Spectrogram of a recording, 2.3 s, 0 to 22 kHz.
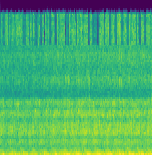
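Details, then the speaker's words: Model locomotive on an NGS Northern clone chassis with an extended K5 tender, all 8 wheels running, at 50% throttle: steady, even whir of wheels and motor, no gear grind or clicking, gear noise gone. "all you hear is the worring of the wheels. The gear noise is gone. The WW is gone."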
